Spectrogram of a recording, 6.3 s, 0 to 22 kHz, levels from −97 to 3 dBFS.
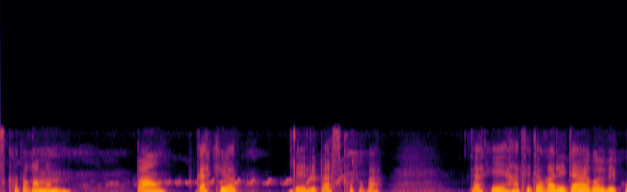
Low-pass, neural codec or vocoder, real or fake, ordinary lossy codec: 7.2 kHz; none; real; Opus, 32 kbps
